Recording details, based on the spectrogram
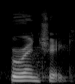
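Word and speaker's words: Berinchyk: I've got to pronounce his name right. Beranchyk, yeah.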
